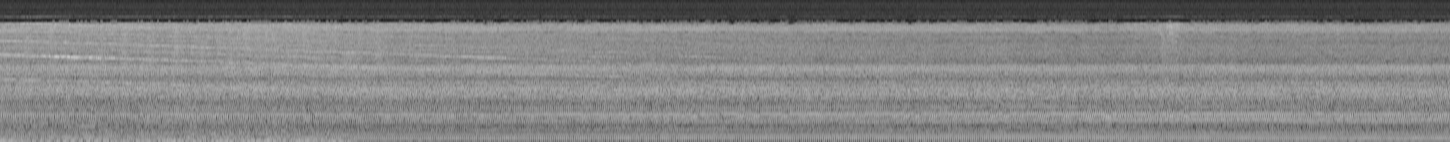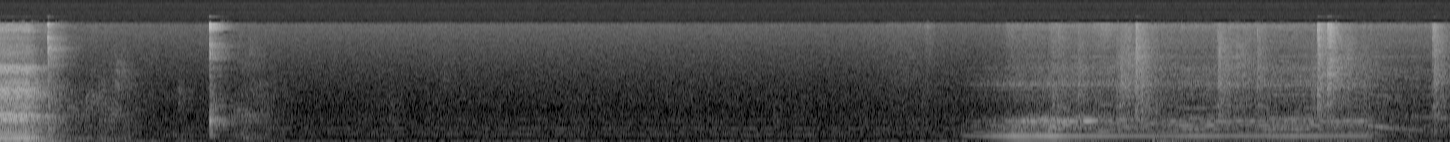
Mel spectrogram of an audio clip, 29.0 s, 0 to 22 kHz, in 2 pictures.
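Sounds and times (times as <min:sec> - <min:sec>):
washing machine hum: 0:00.0 - 0:15.0, 0:24.2 - 0:29.0
washing machine low rumble: 0:00.0 - 0:15.0
washing machine motor whine: 0:00.0 - 0:15.0, 0:24.2 - 0:29.0.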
